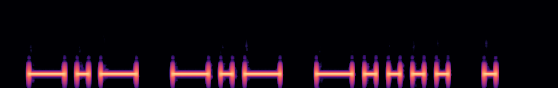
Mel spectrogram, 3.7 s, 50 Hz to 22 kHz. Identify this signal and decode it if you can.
Morse code, heard as a keyed tone, about 14 wpm, 700 Hz. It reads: KK6E
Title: USA Call Signs - 4 Characters - Repeated 3x - 15wpm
